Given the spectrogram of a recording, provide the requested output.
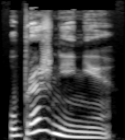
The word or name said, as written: uprajnenie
